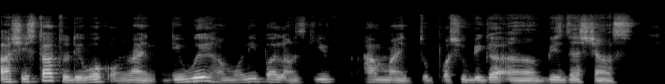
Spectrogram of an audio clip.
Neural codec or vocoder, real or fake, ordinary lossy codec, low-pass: none; real; none; none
